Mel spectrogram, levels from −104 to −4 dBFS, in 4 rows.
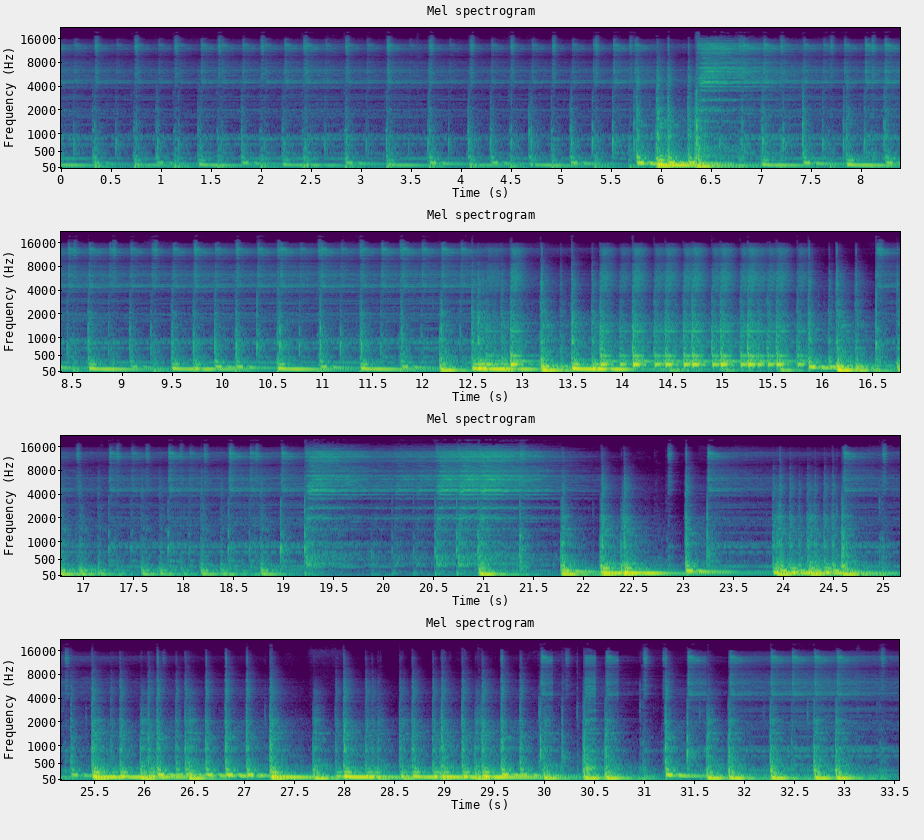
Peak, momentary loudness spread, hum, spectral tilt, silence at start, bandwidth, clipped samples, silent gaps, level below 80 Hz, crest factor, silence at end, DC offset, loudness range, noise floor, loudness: -2 dBFS; 20 LU; none; -7.5 dB/octave; 0 s; 15 kHz; under 0.1%; none; -30 dBFS; 18 dB; 0.1 s; under 0.1%; 16 LU; -45 dBFS; -22 LUFS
